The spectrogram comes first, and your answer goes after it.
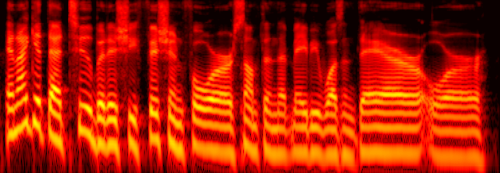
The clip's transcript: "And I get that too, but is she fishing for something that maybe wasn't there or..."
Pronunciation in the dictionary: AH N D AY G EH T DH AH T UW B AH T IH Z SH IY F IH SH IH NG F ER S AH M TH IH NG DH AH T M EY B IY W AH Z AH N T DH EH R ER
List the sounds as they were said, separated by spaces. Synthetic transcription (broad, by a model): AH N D AY G EH T DH AH T UW B AH T IH Z SH IY F IH SH IH NG F ER S AH M TH IH NG DH AH T M EY B IY W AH Z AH N DH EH R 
